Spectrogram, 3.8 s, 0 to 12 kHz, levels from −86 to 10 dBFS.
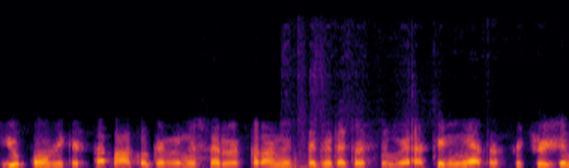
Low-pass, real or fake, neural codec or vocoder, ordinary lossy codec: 10.8 kHz; fake; codec, 44.1 kHz, 2.6 kbps, DAC; Opus, 64 kbps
